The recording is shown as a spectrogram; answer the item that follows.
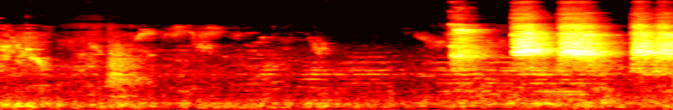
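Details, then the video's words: Male black francolin calling: after quiet scattered sounds, a series of loud, harsh, grating bursts is delivered in quick succession. "black teetar awaz-teetar call sound black teetar boli male teetar awaaz"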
